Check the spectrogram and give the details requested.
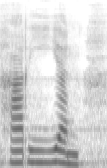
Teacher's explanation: ada huruf Y yang terselip, jadi dibaca menjadi harian karena huruf Y ini sebagai huruf pelancar. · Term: bunyi pelancar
